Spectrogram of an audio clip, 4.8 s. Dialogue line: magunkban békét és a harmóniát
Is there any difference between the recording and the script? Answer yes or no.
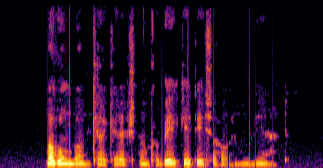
yes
